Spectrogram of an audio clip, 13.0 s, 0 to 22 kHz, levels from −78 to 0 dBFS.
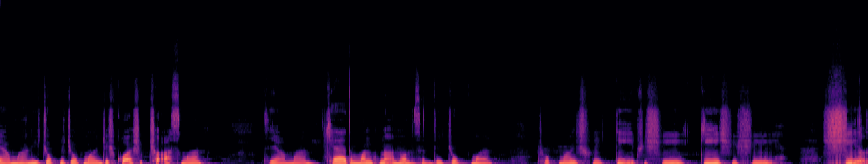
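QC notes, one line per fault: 11.08–13.03 s, robotic sound from repeated short buffers. The speech becomes a rigid, metallic buzz near 133 Hz until the end. Roughly half the audio is repeated material. The likely cause is a buffer of about 7.5 ms replayed while new audio was skipped.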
